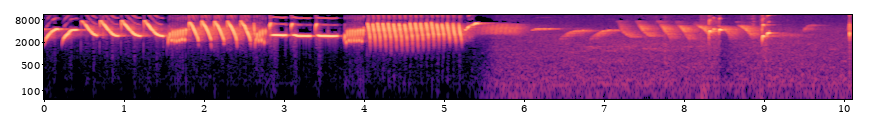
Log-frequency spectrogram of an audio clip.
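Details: Canary singing restlessly: quick repeated downslurred notes, a held whistle, then a dense buzzy trill, before the song fades into softer, quieter phrases and faint background noise.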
